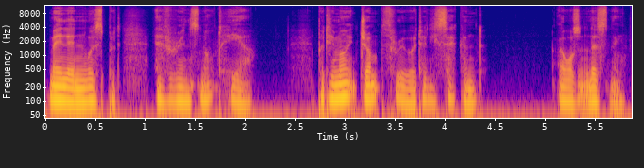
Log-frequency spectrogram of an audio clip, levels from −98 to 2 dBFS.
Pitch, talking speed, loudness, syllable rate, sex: 100 Hz, 165 wpm, -22 LUFS, 6.4 syllables/s, male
